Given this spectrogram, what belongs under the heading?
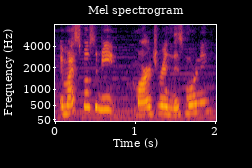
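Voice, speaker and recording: A woman's voice: fairly high pitch, fast, faint music behind. A woman playing a tabletop role-playing game, rambling on at length about her character with frequent laughter. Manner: rambling, laughing, lively swings in tone. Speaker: player.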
